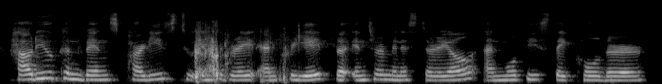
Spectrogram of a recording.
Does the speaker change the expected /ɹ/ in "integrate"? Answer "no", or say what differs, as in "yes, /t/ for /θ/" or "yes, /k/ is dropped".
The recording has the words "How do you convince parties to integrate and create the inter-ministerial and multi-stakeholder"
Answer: no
